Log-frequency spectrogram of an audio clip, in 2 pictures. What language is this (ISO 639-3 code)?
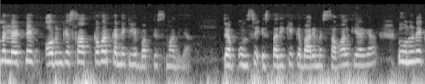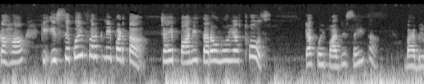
hin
